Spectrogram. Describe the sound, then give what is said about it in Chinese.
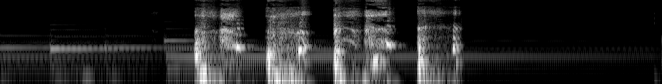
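A person coughing suddenly: four harsh, loud coughs in quick succession over a faint steady hum, fading into quiet afterward. “事发突然，我猝不及防，咳了起来”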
